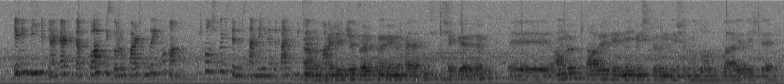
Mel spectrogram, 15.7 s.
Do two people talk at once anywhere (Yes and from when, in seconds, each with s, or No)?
Yes, from 6.0 s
